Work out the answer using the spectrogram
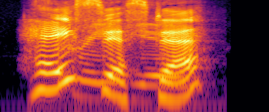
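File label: Woman Says Hey Sista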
